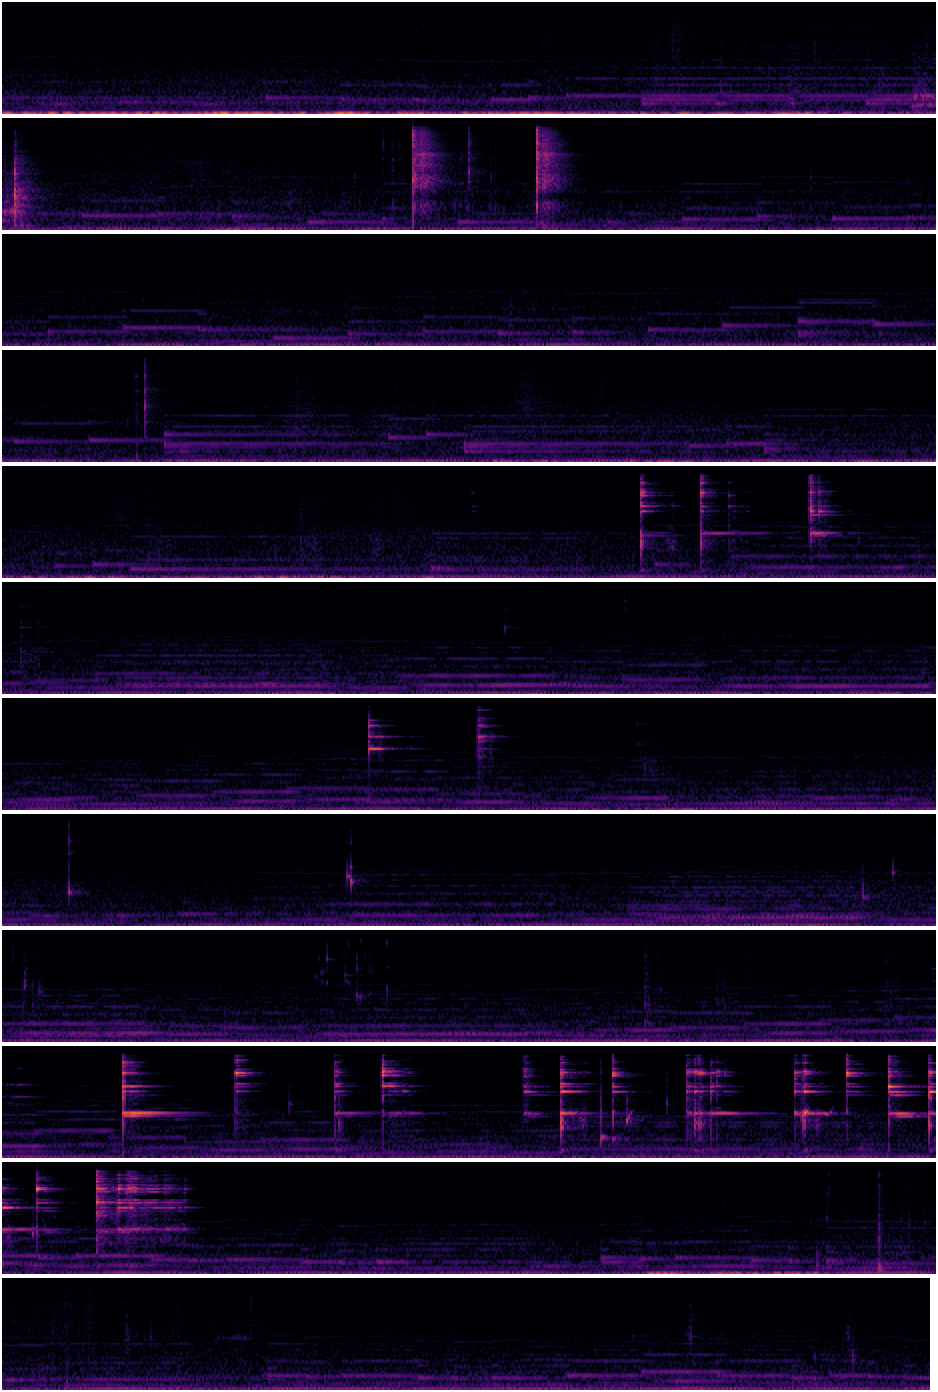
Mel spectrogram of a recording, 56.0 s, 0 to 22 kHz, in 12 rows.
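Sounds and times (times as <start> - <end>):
metal spoon clinking in mug: 21.9 - 23.6, 29.9 - 30.6, 42.0 - 47.7.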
